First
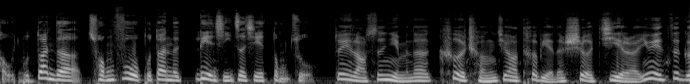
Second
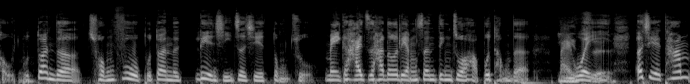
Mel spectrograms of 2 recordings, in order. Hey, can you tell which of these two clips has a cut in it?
second; 1 cut; at 3.2 s

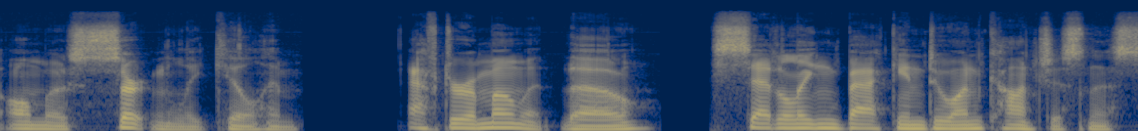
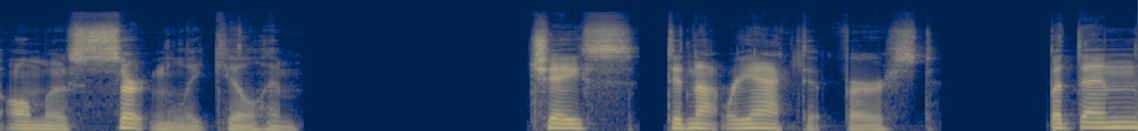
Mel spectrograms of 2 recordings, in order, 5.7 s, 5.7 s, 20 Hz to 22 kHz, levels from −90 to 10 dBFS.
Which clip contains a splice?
first; 2 cuts; at 1.8 s, 3.4 s

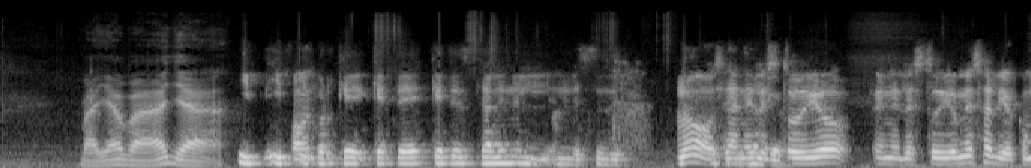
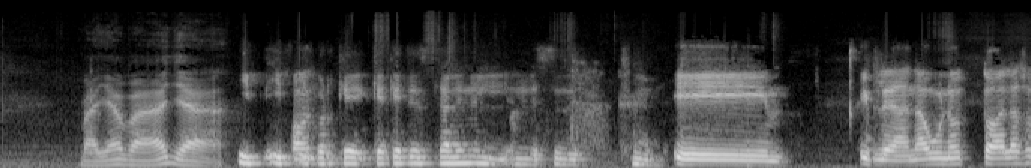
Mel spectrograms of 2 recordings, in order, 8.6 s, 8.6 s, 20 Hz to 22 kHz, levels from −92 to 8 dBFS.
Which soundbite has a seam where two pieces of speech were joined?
second; 3 cuts; at 3.2 s, 5.2 s, 7.3 s

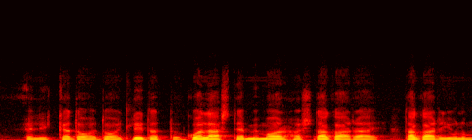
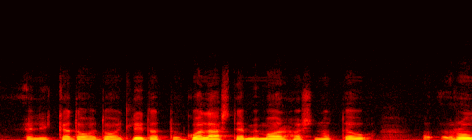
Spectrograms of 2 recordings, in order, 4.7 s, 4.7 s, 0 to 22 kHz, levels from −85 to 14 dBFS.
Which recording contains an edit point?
first; 1 cut; at 3.1 s

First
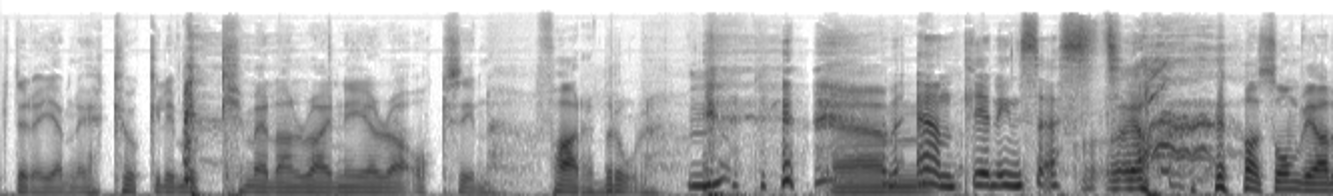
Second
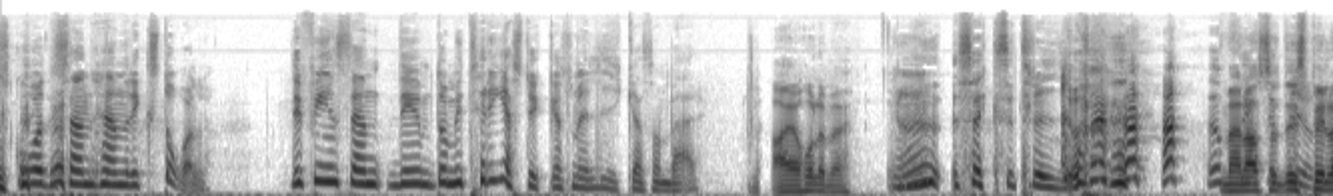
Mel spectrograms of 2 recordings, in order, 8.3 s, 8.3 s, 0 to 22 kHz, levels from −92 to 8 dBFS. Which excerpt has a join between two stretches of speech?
second; 1 cut; at 4.7 s

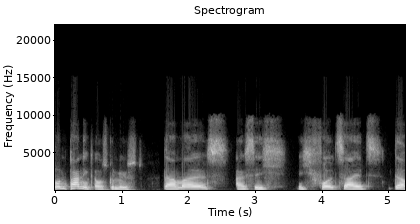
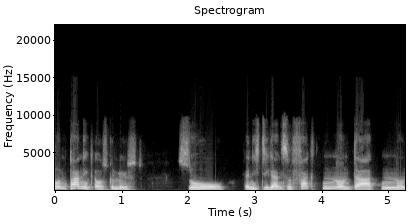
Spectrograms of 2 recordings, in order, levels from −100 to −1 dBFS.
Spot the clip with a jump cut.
first; 1 cut; at 1.6 s

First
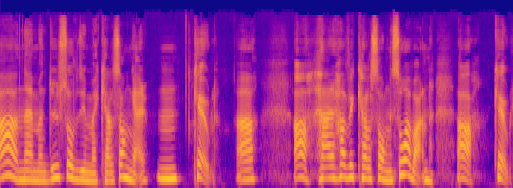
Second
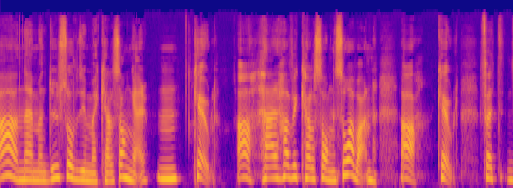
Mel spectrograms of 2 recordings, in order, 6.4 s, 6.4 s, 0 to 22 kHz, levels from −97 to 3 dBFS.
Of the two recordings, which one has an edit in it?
second; 1 cut; at 2.9 s

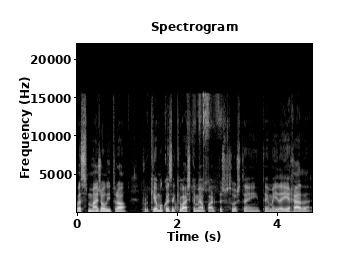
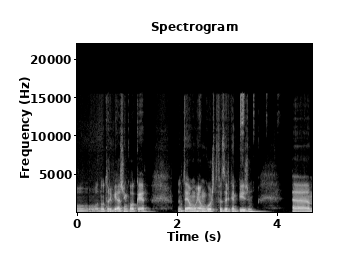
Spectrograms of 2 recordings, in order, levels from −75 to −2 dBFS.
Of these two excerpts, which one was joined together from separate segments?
first; 1 cut; at 1.3 s

